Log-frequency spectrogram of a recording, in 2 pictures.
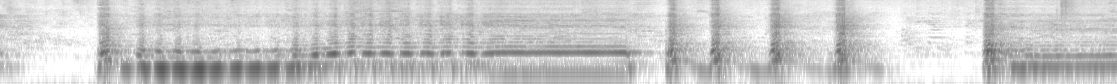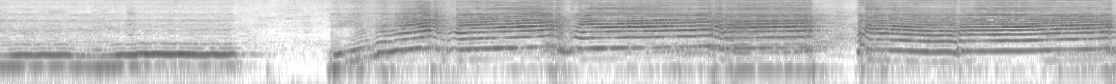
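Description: A man sings into a microphone, heard through loudspeakers.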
